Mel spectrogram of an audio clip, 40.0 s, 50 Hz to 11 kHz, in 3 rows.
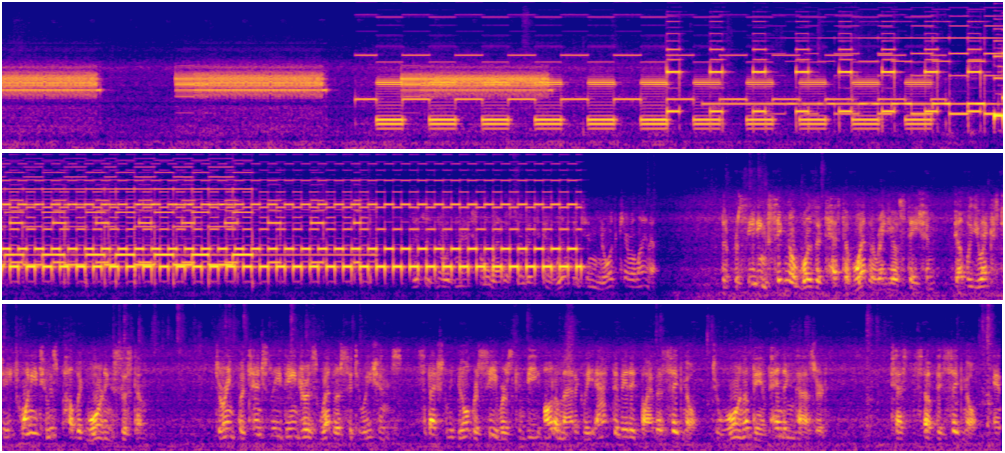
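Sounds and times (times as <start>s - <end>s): steady warning alarm tone: 0.0s - 1.4s, 2.4s - 21.3s
multi-tone alarm sound: 2.4s - 21.3s
pulsed electronic beeps: 4.8s - 21.2s.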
